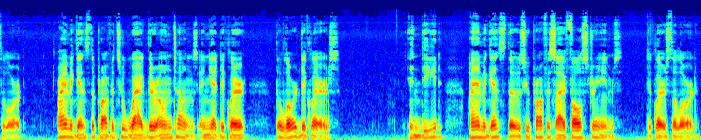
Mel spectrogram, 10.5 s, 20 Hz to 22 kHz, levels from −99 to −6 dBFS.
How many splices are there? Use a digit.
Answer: 0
